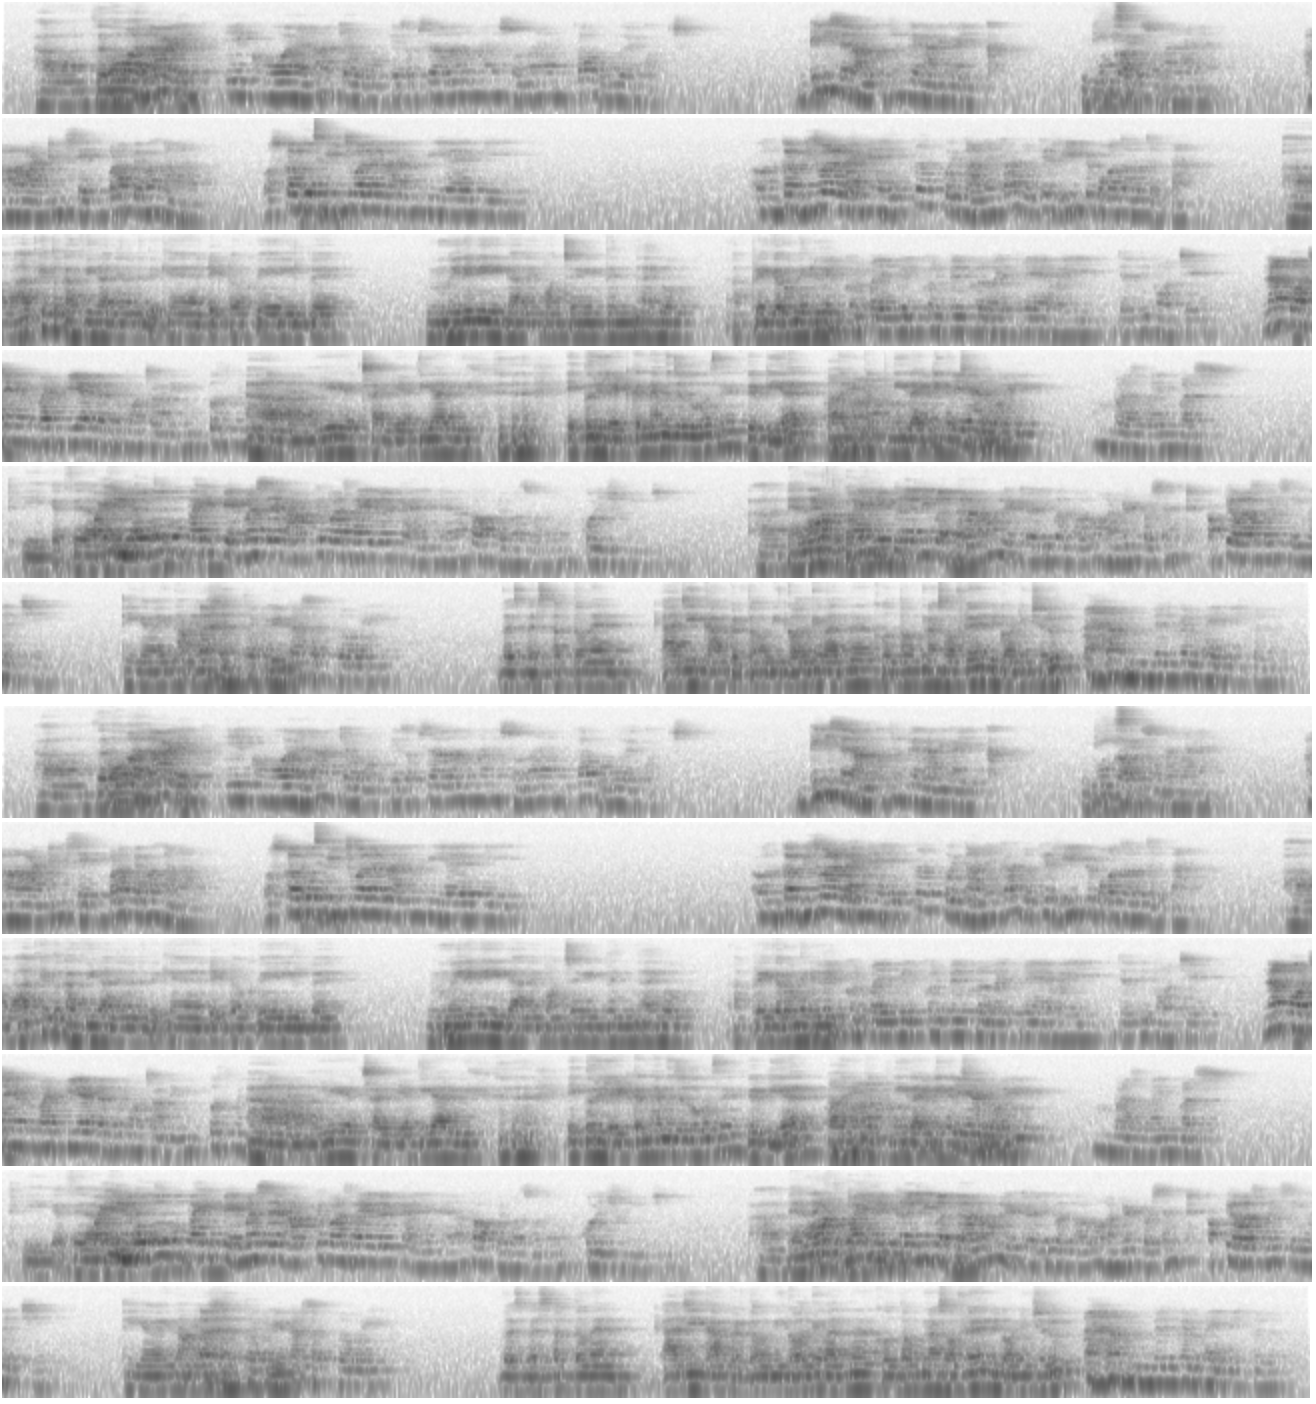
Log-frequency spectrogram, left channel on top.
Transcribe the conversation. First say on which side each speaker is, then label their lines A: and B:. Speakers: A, on the left; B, on the left.
A: हाँ सदाबहार
B: वो वाला
A: गाने
B: एक एक वो है ना क्या बोलते हैं सबसे ज्यादा जो मैंने सुना है उनका वो है कुछ डी से नाम है कुछ उनके गाने का एक
A: डी
B: वो काफी
A: से हम्म,
B: सुना है मैंने हाँ हाँ डी से एक बड़ा फेमस गाना है वो उसका
A: अच्छा
B: वो बीच वाला लाइन भी है कि उनका बीच वाला लाइन है एक कोई गाने का जो कि रील पे बहुत ज्यादा चलता है
A: हाँ रात के तो काफ़ी गाने मैंने देखे हैं टिकटॉक पे रील पे
B: <laughs> हम्म,
A: मेरे भी गाने पहुंचे एक दिन आई होप आप प्रे करो मेरे लिए
B: बिल्कुल भाई बिल्कुल बिल्कुल भाई प्रे है भाई जल्दी पहुंचे ना पहुंचेंगे
A: हाँ
B: तो भाई पीआर करके पहुंचा देंगे उसमें कोई
A: हाँ
B: दिक्कत नहीं
A: ये
B: है
A: अच्छा आइडिया
B: <laughs>
A: है, पीआर भी <laughs> एक तो रिलेट करना है मुझे लोगों से फिर पीआर और
B: हाँ
A: एक अपनी राइटिंग
B: फिर
A: अच्छी
B: पीआर
A: करनी
B: भाई
A: है।
B: बस भाई बस
A: ठीक है फिर आप
B: भाई
A: मेरे
B: लोगों
A: मैनेजर
B: को भाई
A: हाँ
B: फेमस है आपके पास भाई अगर टैलेंट है ना तो आप फेमस हो जाओगे कोई इशू नहीं है उसमें
A: हाँ टैलेंट
B: और
A: तो पता
B: भाई लिटरली
A: नहीं बट
B: बता
A: हम्म,
B: रहा हूँ लिटरली बता रहा हूँ हंड्रेड परसेंट आपकी आवाज भाई सही में अच्छी है
A: ठीक है भाई धन्यवाद
B: आप कर सकते
A: <laughs>
B: हो
A: शुक्रिया
B: भाई कर सकते हो भाई
A: बस बस अब तो मैं आज ही काम करता हूँ अभी कॉल के बाद ना खोलता हूँ अपना सॉफ्टवेयर रिकॉर्डिंग शुरू
B: <clears throat> बिल्कुल भाई बिल्कुल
